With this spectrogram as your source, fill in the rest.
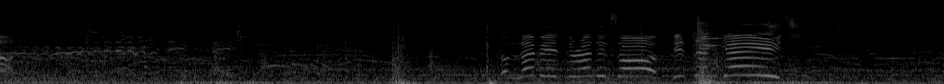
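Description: Swords and spears clash and clatter in a battle.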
